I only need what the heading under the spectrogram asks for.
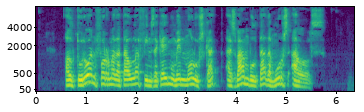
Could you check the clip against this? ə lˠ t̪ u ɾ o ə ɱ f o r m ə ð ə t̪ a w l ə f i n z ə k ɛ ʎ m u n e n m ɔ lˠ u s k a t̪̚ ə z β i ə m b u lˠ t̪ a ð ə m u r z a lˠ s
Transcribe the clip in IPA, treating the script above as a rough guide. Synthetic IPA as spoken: ə lˠ t̪ u ɾ o ə ɱ f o r m ə ð ə t̪ a w l ə f i n z ə k ɛ ʎ m u m e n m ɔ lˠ u s k a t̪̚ ə z β a ə m b u lˠ t̪ a ð ə m u r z a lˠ s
